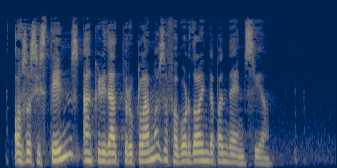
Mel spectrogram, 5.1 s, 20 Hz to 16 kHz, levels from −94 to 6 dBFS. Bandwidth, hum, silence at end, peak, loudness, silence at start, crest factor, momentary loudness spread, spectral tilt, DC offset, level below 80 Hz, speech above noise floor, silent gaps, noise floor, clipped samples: 11 kHz; none; 1 s; -6 dBFS; -24 LUFS; 0.2 s; 20 dB; 9 LU; -4.5 dB/octave; under 0.1%; -74 dBFS; 45 dB; none; -69 dBFS; under 0.1%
